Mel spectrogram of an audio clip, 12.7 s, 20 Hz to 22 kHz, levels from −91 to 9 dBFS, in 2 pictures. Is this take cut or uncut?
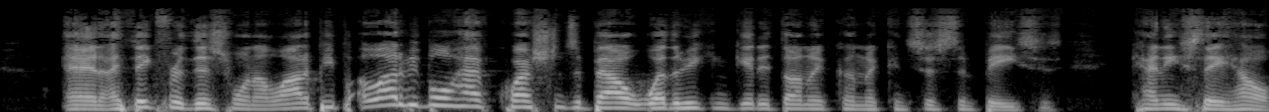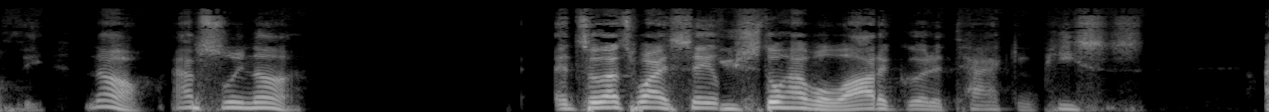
cut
